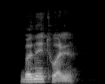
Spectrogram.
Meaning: lucky star
- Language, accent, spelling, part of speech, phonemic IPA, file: French, France, bonne étoile, noun, /bɔ.n‿e.twal/, LL-Q150 (fra)-bonne étoile.wav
